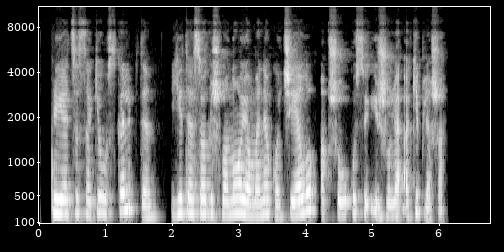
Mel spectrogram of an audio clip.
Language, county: Lithuanian, Šiauliai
